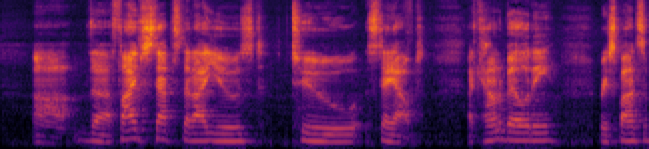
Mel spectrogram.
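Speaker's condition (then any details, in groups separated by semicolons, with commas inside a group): No condition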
